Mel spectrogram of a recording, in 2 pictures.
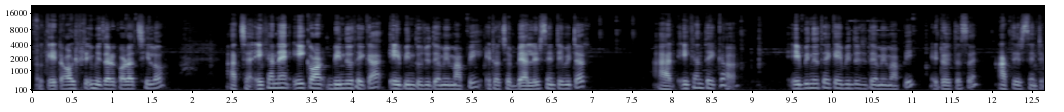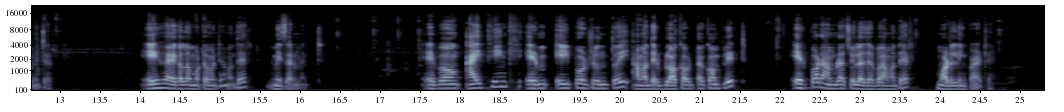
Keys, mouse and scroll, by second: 0.4 click, 1.2 click, 1.4 Delete, 1.6 Delete, 2.1-3.1 scroll up 2, 3.6-6.6 ctrl+drag, 7.1-9.6 shift+middle drag, 9.6-11.3 ctrl+drag, 11.3-12.8 middle drag, 12.8 click, 13.4 Delete, 13.8 Delete, 14.7 click, 15.1 Delete, 15.5 Delete, 15.9 scroll down 1, 16.5-22.6 middle drag, 23.0 scroll down 2, 23.3-25.3 shift+middle drag.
